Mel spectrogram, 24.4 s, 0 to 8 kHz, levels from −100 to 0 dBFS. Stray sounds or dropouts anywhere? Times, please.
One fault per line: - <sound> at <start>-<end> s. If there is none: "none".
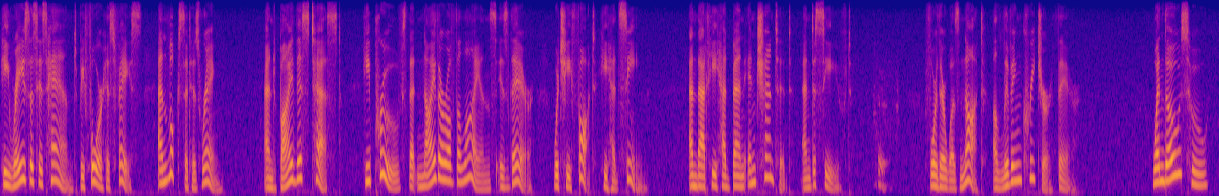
- sigh at 17.5-18.0 s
